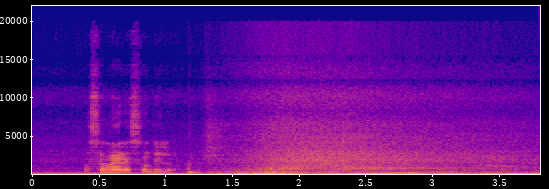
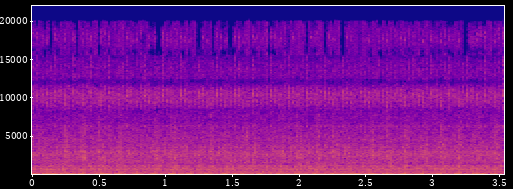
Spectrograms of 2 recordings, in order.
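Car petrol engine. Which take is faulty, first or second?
second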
